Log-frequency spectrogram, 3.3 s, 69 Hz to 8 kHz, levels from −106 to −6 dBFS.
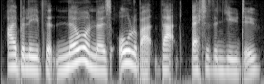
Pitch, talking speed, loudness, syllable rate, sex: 165 Hz, 235 wpm, -18 LUFS, 6.1 syllables/s, female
